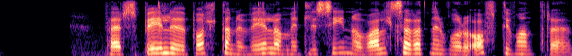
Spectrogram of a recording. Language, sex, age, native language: Icelandic, female, 30-39, Icelandic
